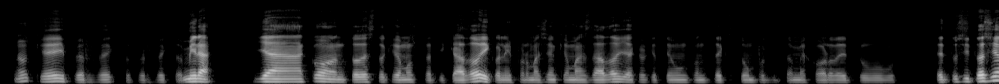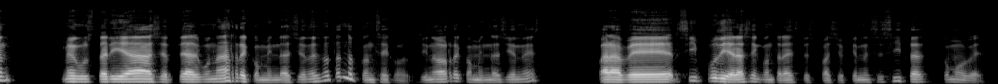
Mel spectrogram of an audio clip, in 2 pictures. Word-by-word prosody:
Okey, 140 -1 -4
perfecto, 110 -1 -15
perfecto. 105 +1 -21
Mira, 135 -2 +3 0.4
ya 125 -1 +2
con 125 -6 -3
todo 115 +1 -3
esto 115 0 -11
que 110 - -13
hemos 110 0 -7
platicado 100 +6 -2
y 135 - +4
con 100 -2 -11
la 105 - -9
información 105 +1 -13
que 110 0 -17
me 105 0 -7
has 105 -1 -13
dado, 105 +3 -4
ya 115 -3 -7
creo 110 0 -20
que 105 - -21
tengo 105 +1 -14
un 105 0 -12
contexto 105 0 -16
un 105 0 -12
poquito 100 0 -23
mejor 100 -1 -14
de 100 0 -11
tu 100 0 -19 0.4
de 110 - -7
tu 120 +3 -15
situación. 155 +9 0 0.4
Me 135 - +2
gustaría 125 0 +5
hacerte 120 0 -1
algunas 120 +6 +1
recomendaciones 105 -2 -5
no 195 - -7
tanto 250 +2 -5
consejos, 105 -4 -12
sino 115 +2 -5
recomendaciones, 115 -3 -10 0.5
para 110 0 +6
ver 115 +1 +7
si 175 - -10
pudieras 135 -6 +3
encontrar 110 -6 -7
este 105 0 -18
espacio 100 -1 -17
que 100 - -17
necesitas, 120 +3 -9
¿cómo 115 -2 -12
ves? 95 +1 -13
110 Hz, 160 wpm, -22 LUFS, 105-125 Hz, 0.5 s, ver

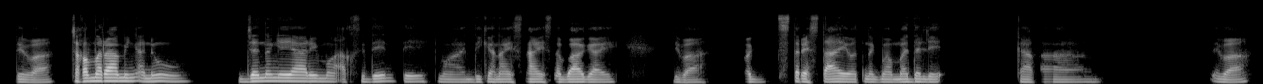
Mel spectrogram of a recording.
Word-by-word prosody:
'Di 120 - -3
ba? 110 +3 -4 0.2
Saka 145 0 +6
maraming 155 0 +7
ano, 140 -1 0 0.5
diyan 145 +4 +4
nangyayari 150 -2 +5
yung 140 -1 -2
mga - - -7
aksidente, 135 0 -3
mga 120 -2 -5 0.2
hindi 125 - -5
kanais-nais 120 -1 -2
na 125 - -6
bagay, 120 -1 +1 0.6
'di - - -6
ba? 110 -1 -6 0.3
Pag 120 -1 -5 0.2
stress 130 -6 -1
tayo 125 -1 +2
at - - -21
nagmamadali, 120 +1 -1 0.8
kaka 120 0 -7 1.6
'Di 130 - -8
ba? 115 +3 -3
125 Hz, 120 wpm, -23 LUFS, 120-140 Hz, 1.6 s, maraming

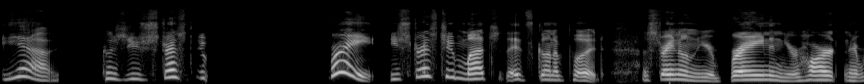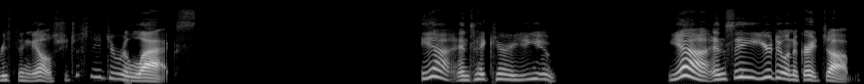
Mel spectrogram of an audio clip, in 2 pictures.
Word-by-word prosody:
yeah. 320 +10 -4 0.5
'Cause 265 -5 -8
you 250 +1 -8
stress 315 +8 -1
too 295 -2 -13 1.3
right! - - +4 0.2
You 240 0 -7
stress 360 +7 -3
too 345 -2 -4
much, 260 -2 +2
it's 230 -4 -5
gonna 215 -2 -3
put 185 - -2 0.4
a - - -13
strain 230 0 +3
on 200 -6 -1
your 155 -3 -4
brain, 215 +2 +6
and 190 -5 -4
your 160 +1 -5
heart, 205 +1 +3
and 175 - -11
everything 180 0 -7
else, 180 -6 -3
you - - -21
just 440 -2 -21
need 340 -4 -13
to 275 - -10
relax. 175 -9 +2 2.2
Yeah, 315 -2 -1
and 200 +1 -3
take 240 +1 -5
care 245 -1 -5
of 210 - -4
you. 240 +3 -8 1.1
Yeah, 350 - +6
and 230 +4 -2
see, 325 +1 -2
you're 335 +5 0
doing 270 -7 -1
a 210 - -3
great 205 -3 0
job, - - +3
230 Hz, 150 wpm, -23 LUFS, 200-290 Hz, 2.2 s, brain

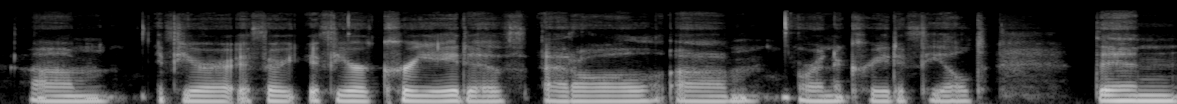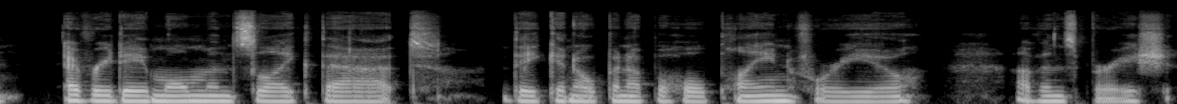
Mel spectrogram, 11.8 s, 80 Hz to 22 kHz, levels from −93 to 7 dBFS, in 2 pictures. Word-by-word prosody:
Um, 85 0 -1
if - - -6
you're 165 -1 +2
if - - -4
you're 165 -1 +2
if - - -2
you're 165 -1 +4
creative 165 -1 +2
at 165 -3 -1
all, 165 +2 0
um, 165 0 -2 0.2
or 175 - 0
in 165 0 +1
a - - 0
creative 165 0 -3
field, 170 -2 -4 0.5
then 175 +6 +4 0.2
everyday 175 -2 +4
moments 165 -1 +4
like 160 -1 -1
that, 160 -2 -2 0.3
they 170 -1 0
can 175 +1 -2
open 165 +1 0
up 160 +1 -2
a 165 - -1
whole 155 -1 -2
plane 165 0 +1
for 155 +1 -6
you 155 +1 -3 0.5
of 165 - -2
inspiration. 85 - -2
165 Hz, 165 wpm, -23 LUFS, 160-170 Hz, 0.5 s, you're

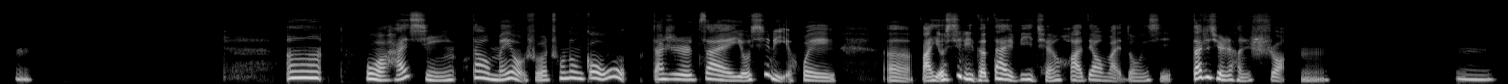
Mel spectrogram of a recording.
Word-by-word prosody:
嗯。 230 -2 -6 2.6
嗯， 300 -1 +5 0.4
我 240 -7 +4
还 225 +10 0
行。 210 - -3
倒 305 -3 +3
没 215 0 +2
有 280 -2 +2
说 205 - -2
冲 280 +6 -1
动 290 -2 +3
购 290 +1 +2
物， 315 0 +1 0.2
但 245 - +1
是 230 -2 +2
在 220 -4 +1
游 180 -1 0
戏 225 - -4
里 - - -1
会， 180 -5 -2 0.4
呃， 165 -4 -4
把 170 - +3
游 195 - +4
戏 220 0 +2
里 245 - +4
的 185 -2 +2
代 235 +2 +3
币 230 +6 -1
全 180 +1 -4
花 205 -3 -2
掉 200 +1 -2
买 165 -2 -8
东 170 +3 -9
西， 210 +5 -10 0.2
但 270 +3 +5
是 335 - +4
确 265 -7 +3
实 205 - -1
很 200 -4 -5
爽， 220 - -6
嗯。 - - -10 1.3
嗯。 225 -3 -4
220 Hz, 165 characters per minute, -19 LUFS, 195-265 Hz, 2.6 s, 嗯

